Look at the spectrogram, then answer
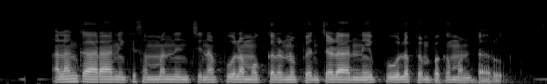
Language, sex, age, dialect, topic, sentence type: Telugu, male, 25-30, Southern, agriculture, statement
